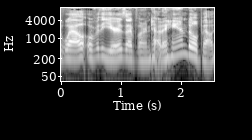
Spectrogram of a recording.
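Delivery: plain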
